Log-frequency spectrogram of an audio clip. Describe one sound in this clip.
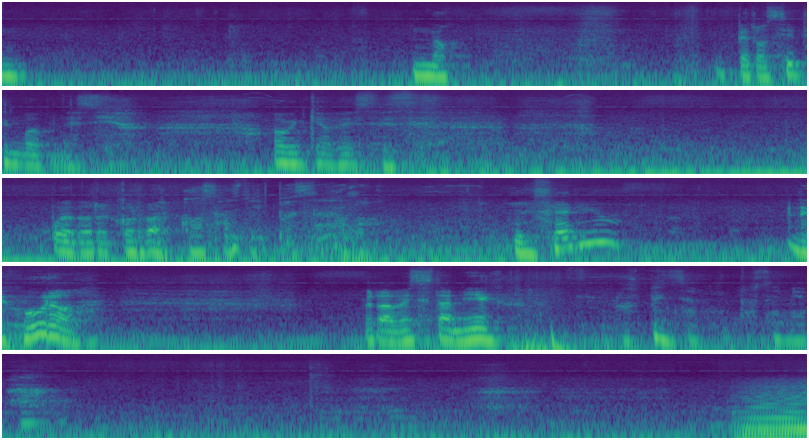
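An older man speaks in reply.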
